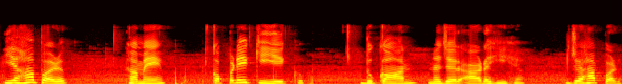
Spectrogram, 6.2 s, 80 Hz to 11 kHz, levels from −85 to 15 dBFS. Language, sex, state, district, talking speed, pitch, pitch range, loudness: Hindi, female, Bihar, West Champaran, 125 wpm, 265 Hz, 240-285 Hz, -12 LUFS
